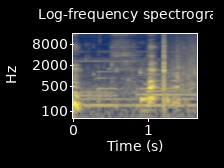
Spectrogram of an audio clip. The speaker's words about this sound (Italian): Una volta ero brava a far rimbalzare i sassi sull'acqua.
